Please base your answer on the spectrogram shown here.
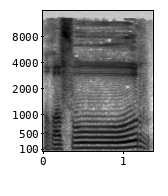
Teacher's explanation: And غفور، the غين is filled. And this ra at the end of this word is full because of the preceding dhamma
